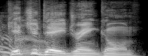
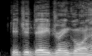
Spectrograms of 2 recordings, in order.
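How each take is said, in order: First: Slow and louder, every word of "Get your day drink on" hit hard; slow emphatic. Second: Said in the usual way. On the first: Shown as a demonstration. Host urging the new girl to drink, slow and louder.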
